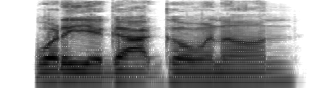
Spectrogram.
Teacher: We're going to drop that G at the end of the word going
